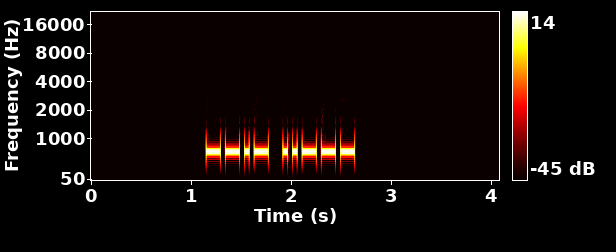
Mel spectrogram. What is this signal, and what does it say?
Morse code, heard as a keyed tone, about 25 wpm, 700 Hz. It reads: Q2
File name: Two Letter-Number Combinations - 25wpm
